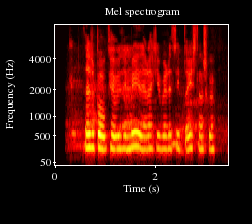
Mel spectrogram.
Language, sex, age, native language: Icelandic, female, 12, Icelandic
